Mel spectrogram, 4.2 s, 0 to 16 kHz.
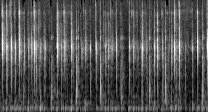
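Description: A compact TGR 910 RE mechanical keyboard with lubed 55g Nixie switches, a polycarbonate plate and purple GMK ABS keycaps is typed on continuously with the fingertips of both hands. About 38 quick, crisp keystrokes click in an uneven stream; each one is bright and dry and cuts off almost instantly, with barely any low end.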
